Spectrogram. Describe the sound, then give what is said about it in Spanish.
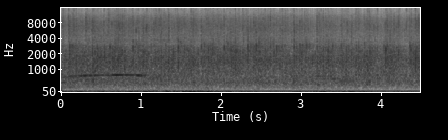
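An audience claps steadily and continuously in worship, applauding the Lord, a dense wash of applause holding at a fairly even loudness throughout with slight swells, and no voices standing out. “Vamos, alguien puede darle un aplauso al que vive y reina para siempre.”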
